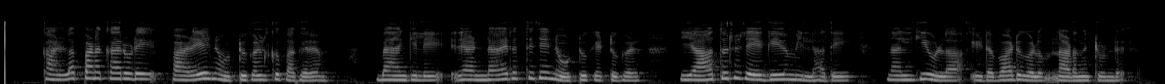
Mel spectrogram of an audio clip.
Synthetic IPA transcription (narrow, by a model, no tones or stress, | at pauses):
kɐɭːɐpːɐɳɐkːaːɾuɽe̞pɐɻɐjɐno̞ːʈːuɣɐɭkɨpɐɣɐɾɐm | baːŋɡile̞ɾe̞ɳɖaːjiɾɐt̪ːinde̞no̞ːʈːuke̞ʈːuɣɐɭjaːd̪oɾuɾe̞ːɡʱɐjumilːaːðe̞nɐlk̬ijuɭːɐiɽɐbaːɽuɣɐɭumnɐɽɐnːiʈːuɳɖɨ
